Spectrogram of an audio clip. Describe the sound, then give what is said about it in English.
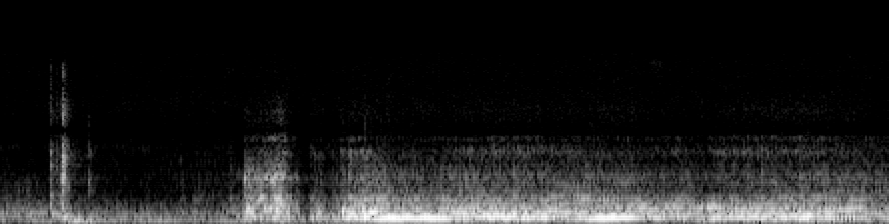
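A couple of sharp knocks, like car doors shutting, then a car engine starts up and settles into a steady, loud rumble as the vehicle pulls away. No one speaks. “Johnny, get in the car.”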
